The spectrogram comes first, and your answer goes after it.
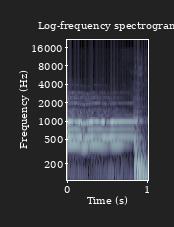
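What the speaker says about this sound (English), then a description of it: "you just lay it really, really gently" A single guitar harmonic rings out, made by laying a finger gently across the fret wire and strumming, giving a sustained bell-like tone before a brief burst of louder strummed noise at the end.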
